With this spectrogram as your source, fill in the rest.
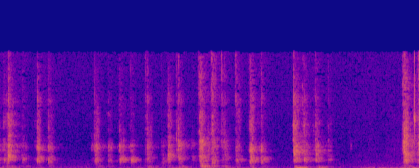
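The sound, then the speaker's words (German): Rapid, clacky keystrokes on a mechanical keyboard, fairly loud, coming in quick bursts with brief pauses and no talking. “anstatt mechanische Tastatur, sorry, ist super laut.”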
